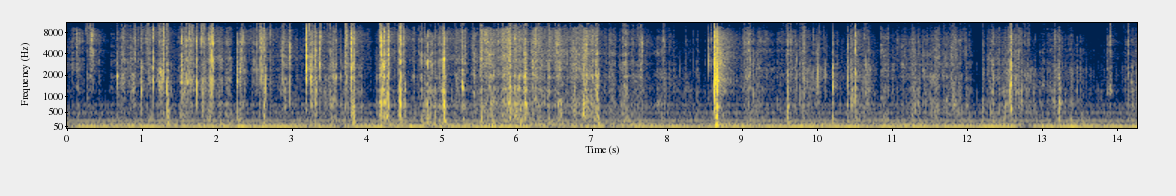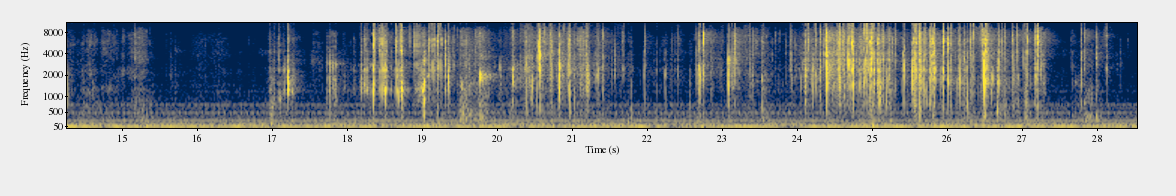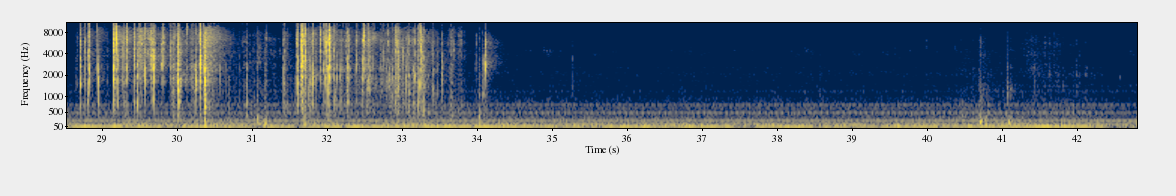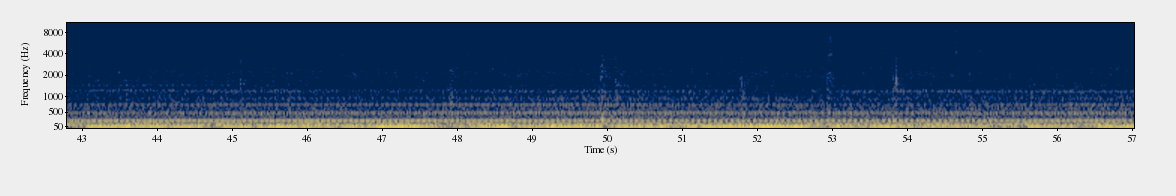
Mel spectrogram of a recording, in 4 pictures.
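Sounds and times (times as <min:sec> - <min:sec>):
packaging rustling and tearing: 0:00.0 - 0:15.8, 0:16.9 - 0:34.2.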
